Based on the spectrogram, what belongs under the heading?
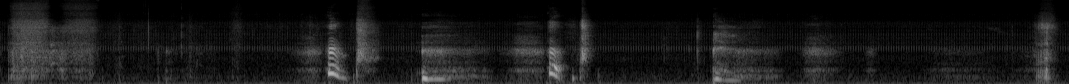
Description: Today I woke up sniffly and have had some sneezes. Feels like the start of a cold, oh no!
